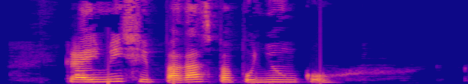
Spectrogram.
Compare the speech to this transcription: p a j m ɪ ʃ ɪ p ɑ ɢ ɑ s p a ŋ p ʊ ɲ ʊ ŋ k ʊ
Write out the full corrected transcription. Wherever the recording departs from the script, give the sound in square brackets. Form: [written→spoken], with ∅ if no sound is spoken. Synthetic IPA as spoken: [p→k] a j m ɪ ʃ ɪ p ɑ ɢ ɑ s p a [ŋ→∅] p ʊ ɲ ʊ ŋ k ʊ

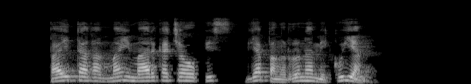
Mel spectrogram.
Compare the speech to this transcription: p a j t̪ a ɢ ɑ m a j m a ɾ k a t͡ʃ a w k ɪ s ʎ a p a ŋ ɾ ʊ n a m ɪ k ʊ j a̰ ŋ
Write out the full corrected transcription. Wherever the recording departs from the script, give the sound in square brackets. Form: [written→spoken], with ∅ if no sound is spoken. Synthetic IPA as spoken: p a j t̪ [a→ɑ] ɢ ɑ m a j m a ɾ k a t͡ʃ a w [k→p] ɪ s ʎ a p a ŋ ɾ ʊ n a m ɪ k ʊ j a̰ ŋ

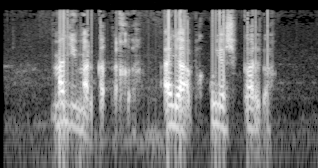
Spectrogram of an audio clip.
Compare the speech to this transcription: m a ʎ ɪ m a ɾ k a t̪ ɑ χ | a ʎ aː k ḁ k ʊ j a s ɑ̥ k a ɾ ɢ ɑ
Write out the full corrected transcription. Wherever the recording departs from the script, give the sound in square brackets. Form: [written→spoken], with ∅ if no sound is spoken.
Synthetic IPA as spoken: m a ʎ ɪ m a ɾ k a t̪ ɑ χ | a ʎ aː [k→p] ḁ k ʊ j a [s→ʃ] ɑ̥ k [a→ɑ] ɾ ɢ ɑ

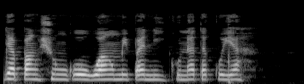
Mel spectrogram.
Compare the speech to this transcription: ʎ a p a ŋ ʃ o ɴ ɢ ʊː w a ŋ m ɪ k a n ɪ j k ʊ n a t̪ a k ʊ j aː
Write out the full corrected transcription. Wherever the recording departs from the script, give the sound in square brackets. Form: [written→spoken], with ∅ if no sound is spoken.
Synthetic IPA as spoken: ʎ a p a ŋ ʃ o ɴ ɢ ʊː w a ŋ m ɪ [k→p] a n ɪ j k ʊ n a t̪ a k ʊ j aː

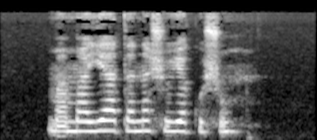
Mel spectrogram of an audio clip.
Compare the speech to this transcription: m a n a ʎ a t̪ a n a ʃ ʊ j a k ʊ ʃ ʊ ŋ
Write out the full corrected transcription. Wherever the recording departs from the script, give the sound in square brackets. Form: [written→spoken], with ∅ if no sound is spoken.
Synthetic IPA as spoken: m a [n→m] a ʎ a t̪ a n a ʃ ʊ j a k ʊ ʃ ʊ ŋ

